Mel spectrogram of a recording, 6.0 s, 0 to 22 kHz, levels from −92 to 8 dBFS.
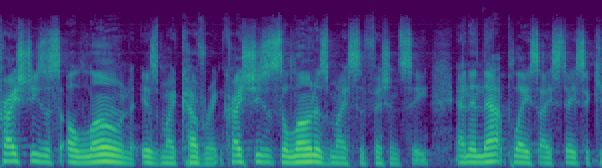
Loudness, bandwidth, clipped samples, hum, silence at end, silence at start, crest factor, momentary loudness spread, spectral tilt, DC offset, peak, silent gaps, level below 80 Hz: -22 LUFS; 13.5 kHz; under 0.1%; none; 0 s; 0 s; 18 dB; 12 LU; -5 dB/octave; under 0.1%; -4 dBFS; none; -66 dBFS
